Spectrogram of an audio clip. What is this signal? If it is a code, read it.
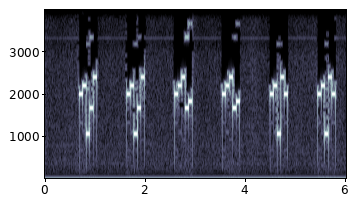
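Five-tone selective call (ZVEI), heard as quick runs of five tones, tones of about 80 ms. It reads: 89160 89160 89067 89067 89108 89108
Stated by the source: ZVEI five-tone selective call received by SDR.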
